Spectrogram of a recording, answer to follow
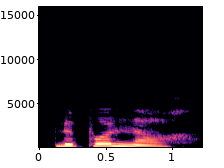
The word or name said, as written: le pole nord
